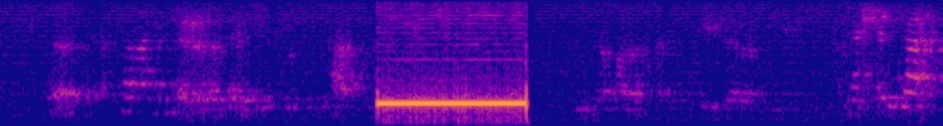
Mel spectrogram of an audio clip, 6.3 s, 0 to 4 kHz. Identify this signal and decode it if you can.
Ringback tone (Europe, 425 Hz), with speech.
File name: out- -2018- - - .40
